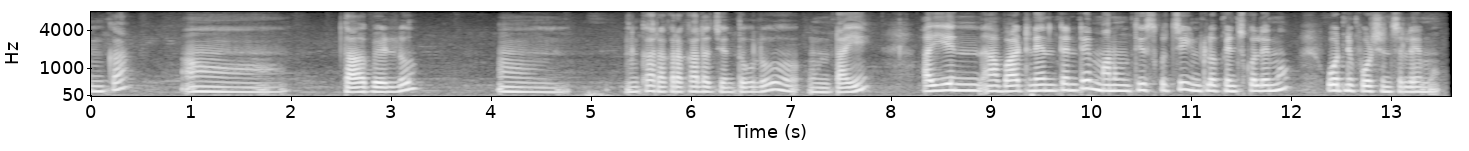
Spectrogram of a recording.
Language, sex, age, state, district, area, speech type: Telugu, female, 60+, Andhra Pradesh, Nellore, rural, spontaneous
